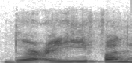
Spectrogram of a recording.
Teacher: عین کو وسط حلق سے نکالیں گے ، اور یا مدہ ادا کرنی ہے، 2 کاؤنٹ کرنا ہے،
